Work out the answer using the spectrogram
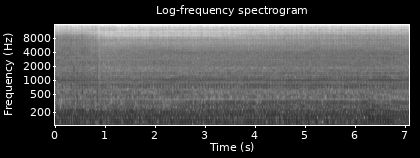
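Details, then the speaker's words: Four-cylinder car restarted after sitting about 35-40 years, cold, choke needed: low, lumpy idle, occasionally firing on three cylinders; owner suspects rings and valves still recovering. "there's not even that much smoke I think it's it sounds like it's firing on three occasionally for maybe that's just the Rings and the valves coming back to L"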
